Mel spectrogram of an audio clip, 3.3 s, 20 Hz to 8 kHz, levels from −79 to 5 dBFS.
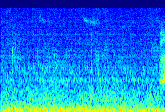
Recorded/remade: remade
